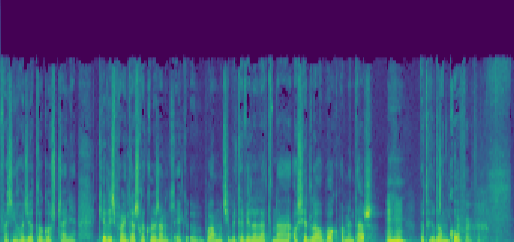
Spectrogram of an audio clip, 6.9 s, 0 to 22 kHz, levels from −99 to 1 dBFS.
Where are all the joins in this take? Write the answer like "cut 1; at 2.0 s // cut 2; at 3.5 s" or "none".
cut 1; at 1.9 s // cut 2; at 2.3 s // cut 3; at 3.6 s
